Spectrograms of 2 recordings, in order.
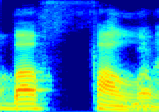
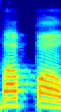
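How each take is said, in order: First: The middle consonant is an f sound. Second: The middle consonant is a p sound. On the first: The speaker calls it right. "bafau nanti" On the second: The speaker calls it wrong. "jangan bapau"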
